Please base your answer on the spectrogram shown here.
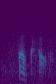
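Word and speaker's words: forecastle: ship but it's pronounced fokal why is that try pronouncing it like an English sailor with no formal education SP Castle folville over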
